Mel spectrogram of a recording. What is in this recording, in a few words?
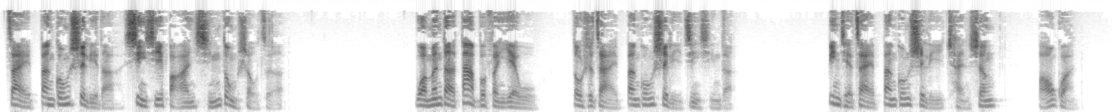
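Chinese, male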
